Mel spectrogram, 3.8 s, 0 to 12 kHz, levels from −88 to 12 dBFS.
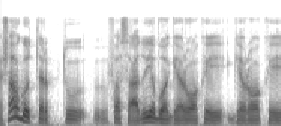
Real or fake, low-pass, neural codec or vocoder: real; 7.2 kHz; none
